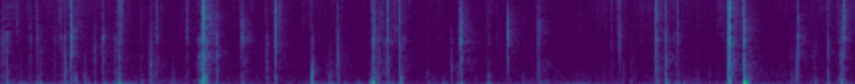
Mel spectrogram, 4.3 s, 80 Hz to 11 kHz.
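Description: A wrinkled brown kraft paper strip is squeezed and crinkled by both hands, giving a run of dry, sharp crackles and rustles across the full range up to high frequencies. A few louder snaps stand out near the one-second mark, around 1.9 seconds, and at about 3.7 seconds, with quieter crinkling in between and brief silent gaps.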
